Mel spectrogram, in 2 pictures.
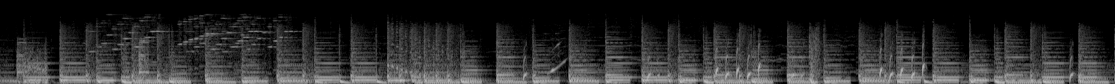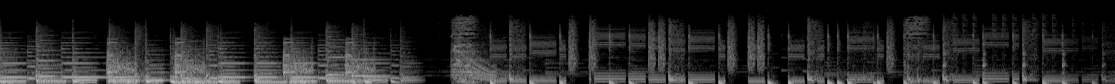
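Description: Retro 16-bit Super Nintendo-era audio from the game Jelly Boy on Nintendo Switch Online plays steadily and loudly: a busy synthesized tune layered with quick bubbly, plinking effects, with a brief dip partway through and no voices.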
